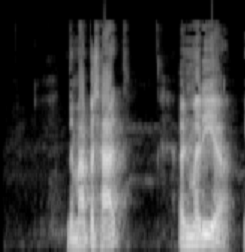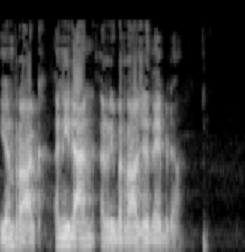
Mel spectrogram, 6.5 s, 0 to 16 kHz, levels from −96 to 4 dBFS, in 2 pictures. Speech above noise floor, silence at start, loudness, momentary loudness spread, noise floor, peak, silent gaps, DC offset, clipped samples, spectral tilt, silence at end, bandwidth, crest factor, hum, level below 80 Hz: 60 dB; 0.9 s; -15 LUFS; 12 LU; -74 dBFS; 0 dBFS; none; under 0.1%; under 0.1%; -5.5 dB/octave; 0.55 s; 11.5 kHz; 16 dB; none; -52 dBFS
